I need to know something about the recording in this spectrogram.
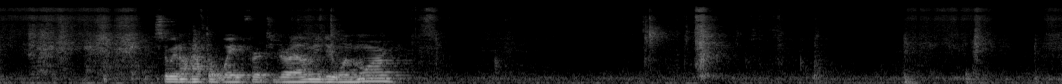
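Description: Paper rustles and scrapes on a board.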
